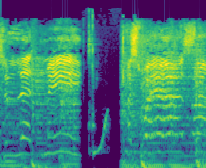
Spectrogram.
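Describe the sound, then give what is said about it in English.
A single cartoonish water drip sound effect from a soundboard, a quick upward-bending plop, sounds alone in a brief pause, with loud, dense tonal sound filling the moments before and after it. “That's the Dripping Springs noise.”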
